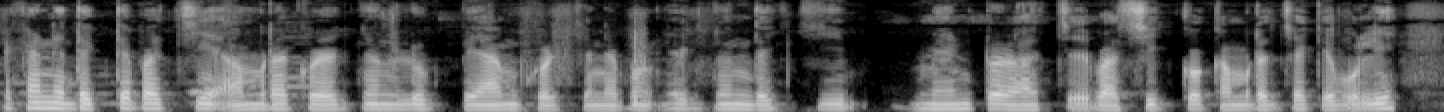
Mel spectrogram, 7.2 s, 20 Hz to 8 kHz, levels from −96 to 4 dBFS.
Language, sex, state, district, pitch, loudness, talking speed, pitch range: Bengali, male, Assam, Hailakandi, 120 Hz, -20 LUFS, 150 wpm, 115-130 Hz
